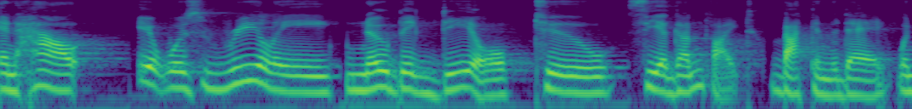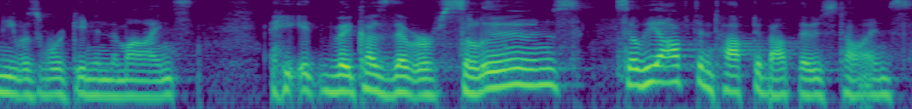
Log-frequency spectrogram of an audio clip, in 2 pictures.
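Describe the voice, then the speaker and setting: A woman with an Ohio accent speaks at a fairly slow pace, her voice very deep and low in pitch with a dark, mellow tone and lively intonation. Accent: Southeast Ohio American. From Corning, Ohio. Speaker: volunteer storyteller. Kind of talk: oral history interview. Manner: casual, conversational.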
